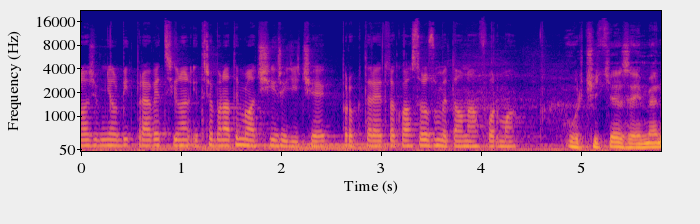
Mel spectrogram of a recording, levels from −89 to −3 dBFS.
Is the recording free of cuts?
yes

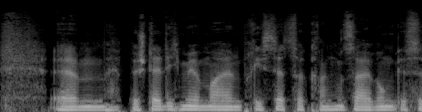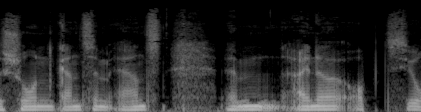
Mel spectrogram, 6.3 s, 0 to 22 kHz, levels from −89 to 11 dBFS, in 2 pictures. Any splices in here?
no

